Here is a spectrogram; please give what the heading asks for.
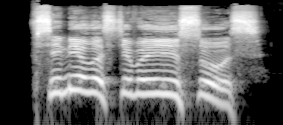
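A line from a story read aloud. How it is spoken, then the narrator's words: Shouting. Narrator (Russian): прокричал мне Финан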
